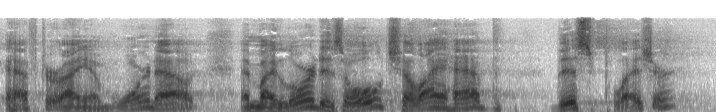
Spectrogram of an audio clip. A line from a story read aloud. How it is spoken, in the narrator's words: Sarah laughed to herself, saying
